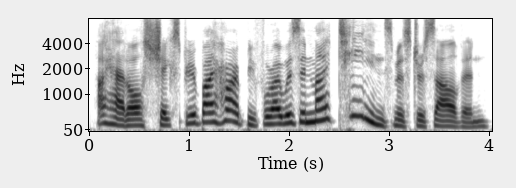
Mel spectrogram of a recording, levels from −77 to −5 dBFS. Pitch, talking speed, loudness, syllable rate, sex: 195 Hz, 210 wpm, -16 LUFS, 5.2 syllables/s, female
